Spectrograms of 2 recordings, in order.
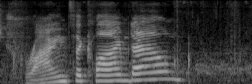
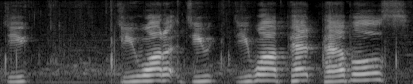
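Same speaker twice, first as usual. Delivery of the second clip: put-on hesitant child's voice, pitched up; shy kid; 4 semitones higher than usual. Young boy twisting his heels offers a pet, shy halting voice. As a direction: stammer the offer in a higher little-boy voice. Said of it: "twist his heels and says".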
